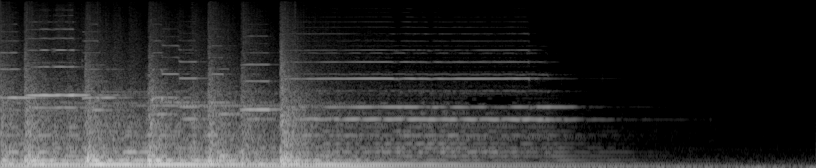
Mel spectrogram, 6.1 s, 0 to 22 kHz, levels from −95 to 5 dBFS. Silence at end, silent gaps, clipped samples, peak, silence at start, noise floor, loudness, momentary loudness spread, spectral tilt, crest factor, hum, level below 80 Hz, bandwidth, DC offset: 1.85 s; none; under 0.1%; -8 dBFS; 0 s; -56 dBFS; -24 LUFS; 20 LU; -7.5 dB/octave; 18 dB; none; -34 dBFS; 6.8 kHz; under 0.1%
